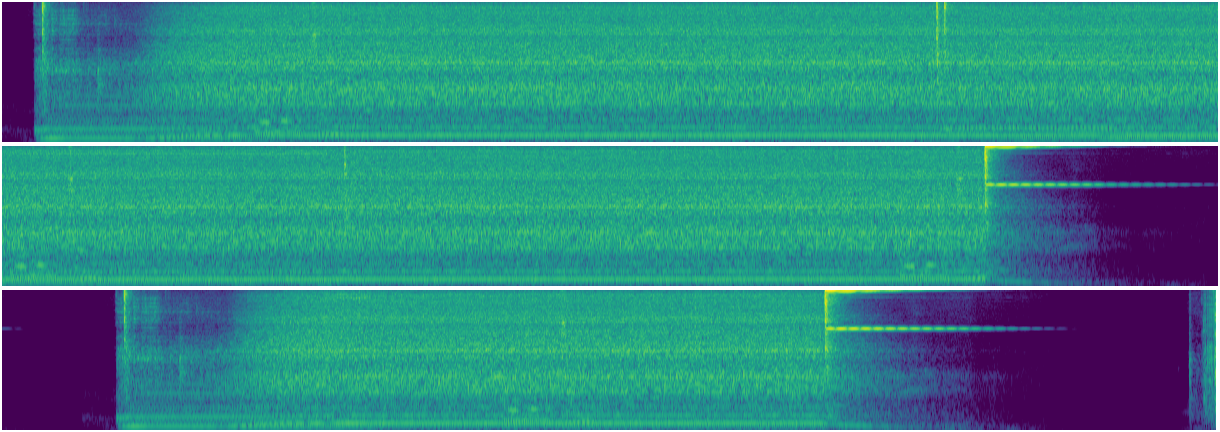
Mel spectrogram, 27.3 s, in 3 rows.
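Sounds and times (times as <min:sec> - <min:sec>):
microwave: 0:00.3 - 0:17.4, 0:19.1 - 0:25.6.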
